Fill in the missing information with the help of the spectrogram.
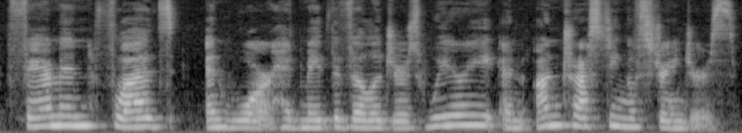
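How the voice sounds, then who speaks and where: A woman narrating a picture book for children at storytime, deliberate and expressive, pausing between phrases. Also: fairly high pitch, poor audio.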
